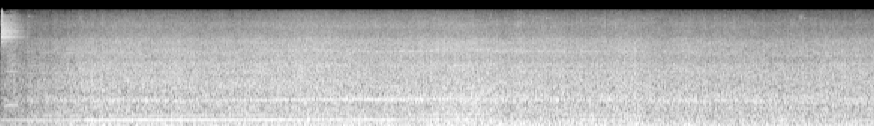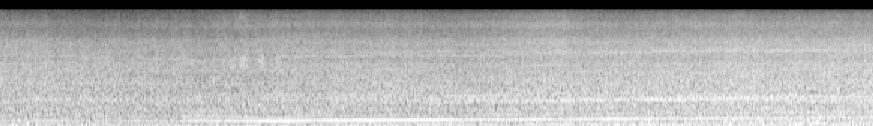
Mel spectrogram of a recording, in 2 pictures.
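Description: A vehicle engine running on the road under a heavy rumble of wind and road noise. Its steady note fades about a third of the way in, then climbs in pitch over several seconds as it speeds up.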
